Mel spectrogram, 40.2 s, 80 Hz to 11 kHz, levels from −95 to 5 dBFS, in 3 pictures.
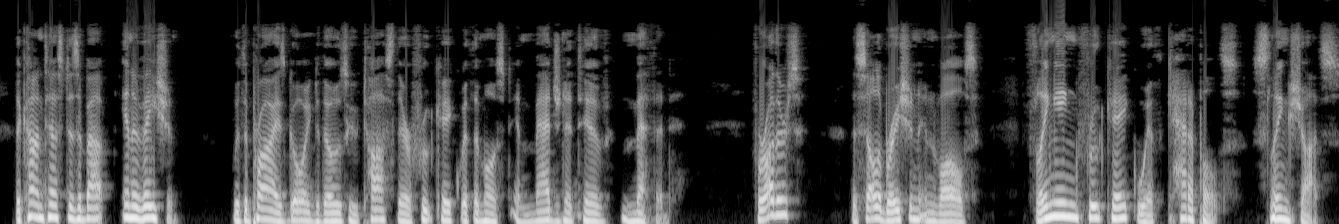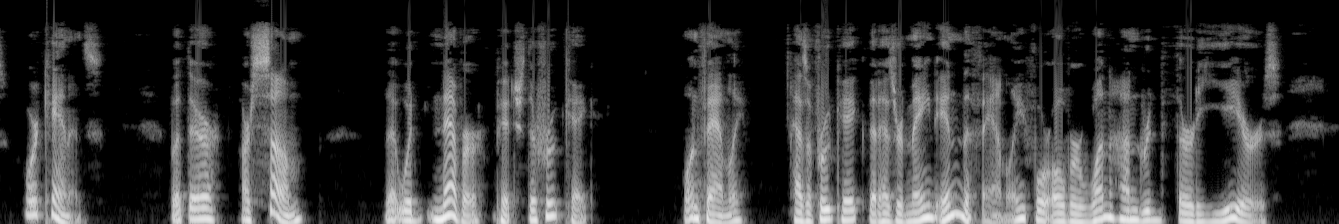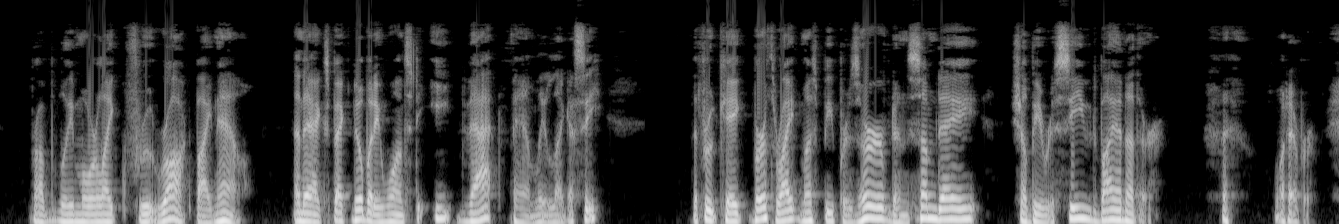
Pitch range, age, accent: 120-160 Hz, 50-69, American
